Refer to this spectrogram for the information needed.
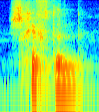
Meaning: to separate, to divide itself into separate layers or substances
- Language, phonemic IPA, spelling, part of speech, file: Dutch, /ˈsxɪftə(n)/, schiften, verb, Nl-schiften.ogg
